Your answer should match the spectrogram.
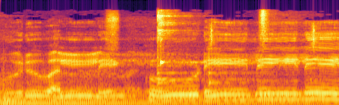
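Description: A Malayalam drama song (nataka ganam): a man singing over instrumental accompaniment, with a steady low drone and occasional percussion strikes.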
